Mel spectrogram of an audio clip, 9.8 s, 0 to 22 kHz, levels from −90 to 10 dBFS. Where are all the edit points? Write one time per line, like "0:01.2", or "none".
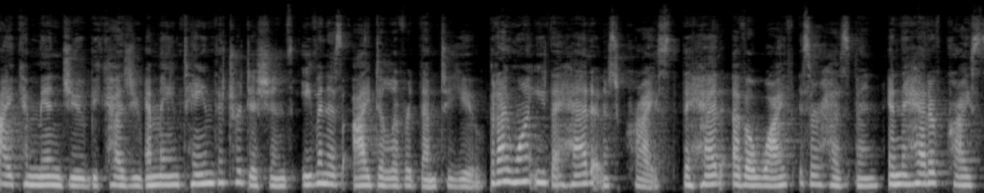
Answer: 0:01.4
0:05.5
0:06.0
